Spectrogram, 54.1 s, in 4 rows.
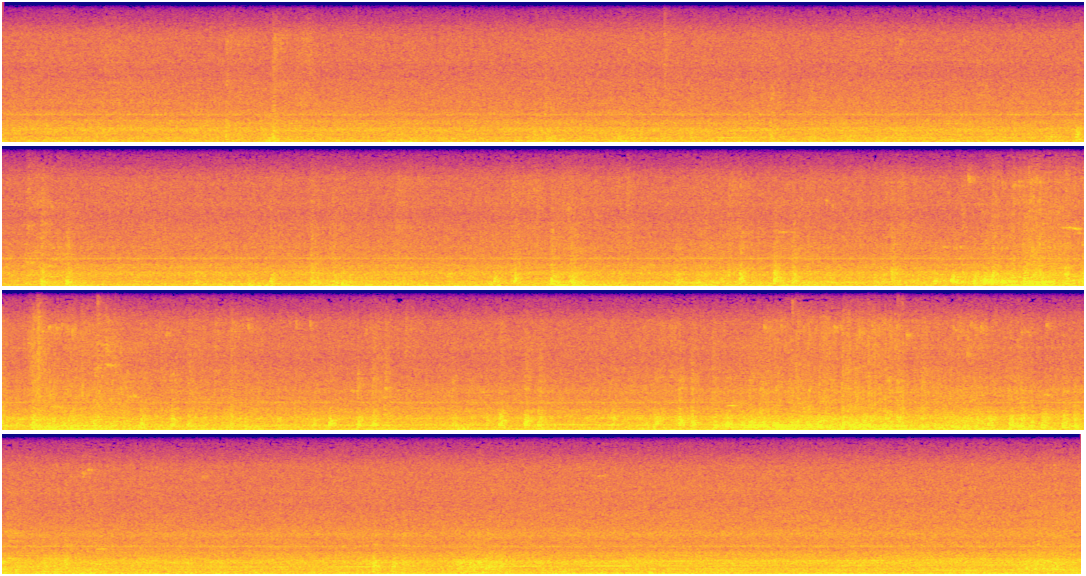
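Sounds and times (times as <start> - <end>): faint train whine: 0.0 - 54.0
train rumble: 0.0 - 54.0
wheels clacking over rail joints: 15.9 - 42.0.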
